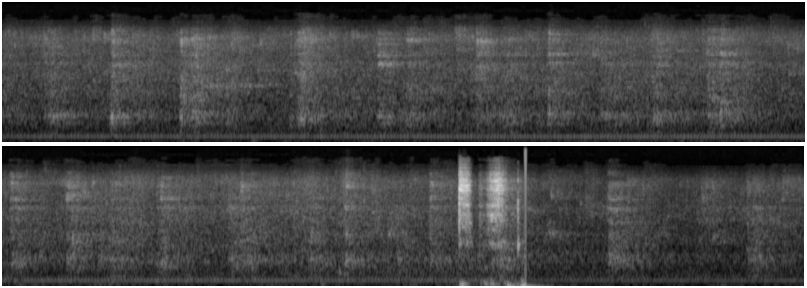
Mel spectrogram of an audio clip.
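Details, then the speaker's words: Saltwater fish tank filter; steady low hum with soft regular clicking about twice a second, owner guesses the filter is all clogged up. "And I guess that is the filter all clogged up."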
